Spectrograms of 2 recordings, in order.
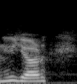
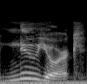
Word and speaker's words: New York: real quick so uh we don't say new york we say new york we stress the second word okay so i was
